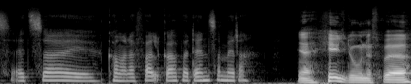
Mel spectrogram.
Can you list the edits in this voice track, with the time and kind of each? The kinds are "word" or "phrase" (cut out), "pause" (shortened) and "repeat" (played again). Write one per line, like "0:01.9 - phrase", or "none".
none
